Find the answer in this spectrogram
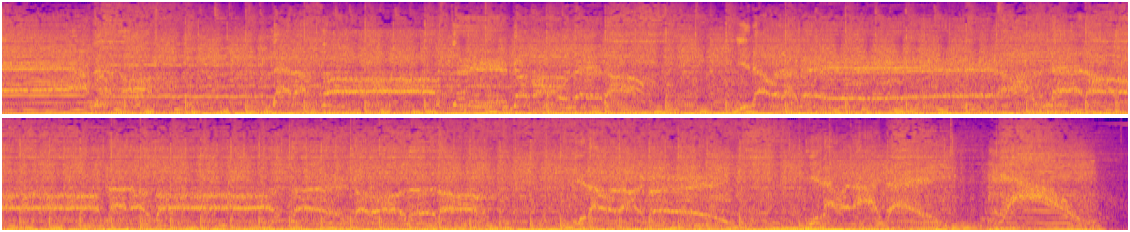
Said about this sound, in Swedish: Ja, de, där, de där skriken är ju skitbra. Upp mer i registret tycker jag.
